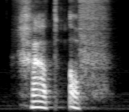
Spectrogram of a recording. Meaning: inflection of afgaan: 1. second/third-person singular present indicative 2. plural imperative
- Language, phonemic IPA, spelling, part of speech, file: Dutch, /ˈɣat ˈɑf/, gaat af, verb, Nl-gaat af.ogg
